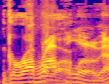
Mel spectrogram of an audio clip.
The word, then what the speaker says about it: Garoppolo: I can never pronounce the starting – his name's Jimmy, but I can never – Garoppolo or – Garoppolo. – How do I pronounce his last name? – Garoppolo. – Absolutely, right. Yeah.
